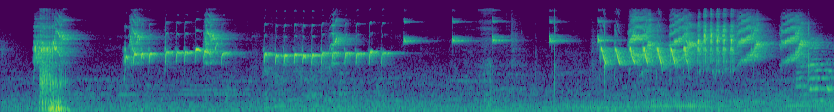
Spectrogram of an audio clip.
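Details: Greater green leafbirds from Banyuwangi and Kalimantan, compared for song content: a sharp snap, then repeated phrases of fast chattering trills building into a dense, busy warble.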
